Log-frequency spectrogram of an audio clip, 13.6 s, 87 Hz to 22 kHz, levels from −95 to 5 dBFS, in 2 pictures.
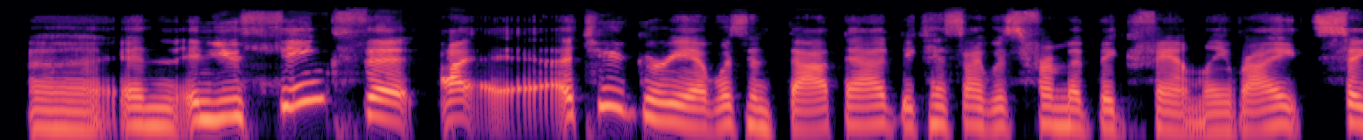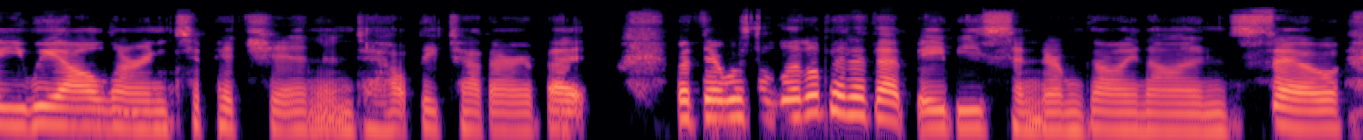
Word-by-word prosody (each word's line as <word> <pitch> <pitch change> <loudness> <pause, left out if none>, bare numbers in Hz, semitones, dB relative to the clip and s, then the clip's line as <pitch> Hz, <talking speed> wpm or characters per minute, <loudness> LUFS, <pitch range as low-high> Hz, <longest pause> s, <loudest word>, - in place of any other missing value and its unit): uh 140 -2 -3
and 160 -1 -1
and 200 0 +3
you 215 +1 +3 0.2
think 405 +6 +4 0.2
that 210 -5 +6 0.2
I 210 +1 +5 0.4
Eh, - - +5
to 340 - +2
agree 210 - +2
I 150 - +4
wasn't 155 -2 -3
that 140 +2 +2
bad, 165 0 0
because 165 -1 -4
I 160 - +1
was 150 -1 -3
from 165 -3 -2
a 150 - +1
big 145 -1 -5
family, 130 -2 -3
right? 155 +4 0
So, 180 - +1
you 155 -2 0
we 165 0 +3
all 150 -1 +3
learned 140 -2 -2
to - - -6
pitch 145 -1 -5
in 135 +1 -4
and - - -6
to 140 - -9
help 135 +1 -5
each 140 -2 -7
other, 130 -1 -3
but 140 -1 +3 0.5
but 205 0 +4
there 215 -1 +5
was 220 -1 +3
a - - -7
little 220 +4 +4
bit 265 -2 +3
of 235 - +4
that 200 -3 +4
baby 145 0 -1
syndrome 135 -1 -1
going 130 -1 -3
on. 125 0 -4
So, 145 -2 +3
150 Hz, 215 wpm, -25 LUFS, 135-180 Hz, 0.5 s, that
